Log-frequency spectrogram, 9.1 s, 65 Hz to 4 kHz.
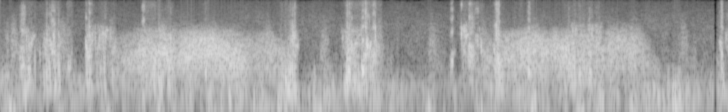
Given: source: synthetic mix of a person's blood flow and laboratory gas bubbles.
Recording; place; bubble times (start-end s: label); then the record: Doppler ultrasound of blood flow; subclavian vein
0.23-0.79 s: bubbles
0.82-0.91 s: bubbles
1.06-1.47 s: bubbles
1.76-2.17 s: bubbles
2.54-2.61 s: bubbles
3.48-3.75 s: bubbles
4.25-4.77 s: bubbles
5.62-5.69 s: bubbles
5.74-6.06 s: bubbles
6.15-6.31 s: bubbles
6.41-6.65 s: bubbles
7.04-7.54 s: bubbles
8.97-9.11 s: bubbles
From the record:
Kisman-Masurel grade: 232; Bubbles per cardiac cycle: several, 3 to 8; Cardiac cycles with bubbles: 50 to 99%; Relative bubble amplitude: moderate (0.250 to 0.450); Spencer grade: 3 (all of the cardiac periods contain showers or single bubble signals, but not dominating or overriding the cardiac motion signals); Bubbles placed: anywhere in the cardiac cycle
